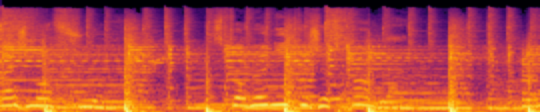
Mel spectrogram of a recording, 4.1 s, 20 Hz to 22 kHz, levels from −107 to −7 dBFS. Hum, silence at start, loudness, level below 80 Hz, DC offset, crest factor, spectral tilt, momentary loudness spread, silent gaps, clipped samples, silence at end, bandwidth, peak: none; 0 s; -19 LUFS; -24 dBFS; under 0.1%; 18 dB; -5 dB/octave; 7 LU; none; under 0.1%; 0 s; 17 kHz; 0 dBFS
